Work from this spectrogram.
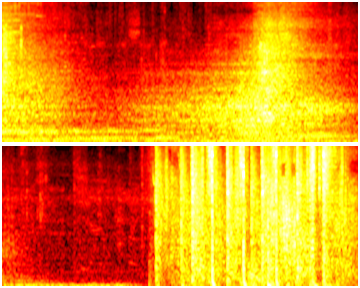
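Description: Rapid automatic gunfire from a Call of Duty league match erupts in a dense burst of sharp cracks after several seconds of muffled rumbling game ambience, loud and close.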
